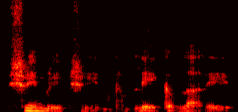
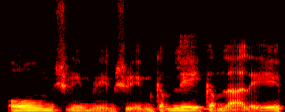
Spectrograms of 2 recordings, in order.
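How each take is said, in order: First: It is breathed almost silently with little sound. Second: It is muttered softly at low volume. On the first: "mutter it silently in your mouth ... but sound is less" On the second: "if you mutter it mildly"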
